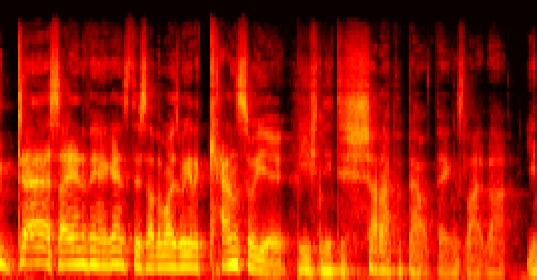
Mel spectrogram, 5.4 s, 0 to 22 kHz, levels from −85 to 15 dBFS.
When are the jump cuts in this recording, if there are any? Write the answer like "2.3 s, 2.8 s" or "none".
3.1 s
